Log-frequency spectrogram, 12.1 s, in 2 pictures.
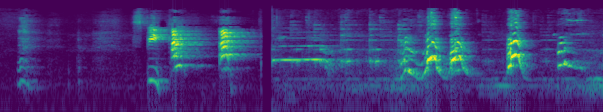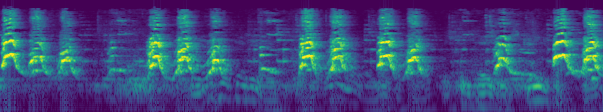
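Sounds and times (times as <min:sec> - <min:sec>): dog barking high: 0:01.7 - 0:02.6, 0:04.0 - 0:10.4, 0:11.0 - 0:12.0
puppy barking: 0:01.7 - 0:02.6, 0:04.0 - 0:12.0.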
